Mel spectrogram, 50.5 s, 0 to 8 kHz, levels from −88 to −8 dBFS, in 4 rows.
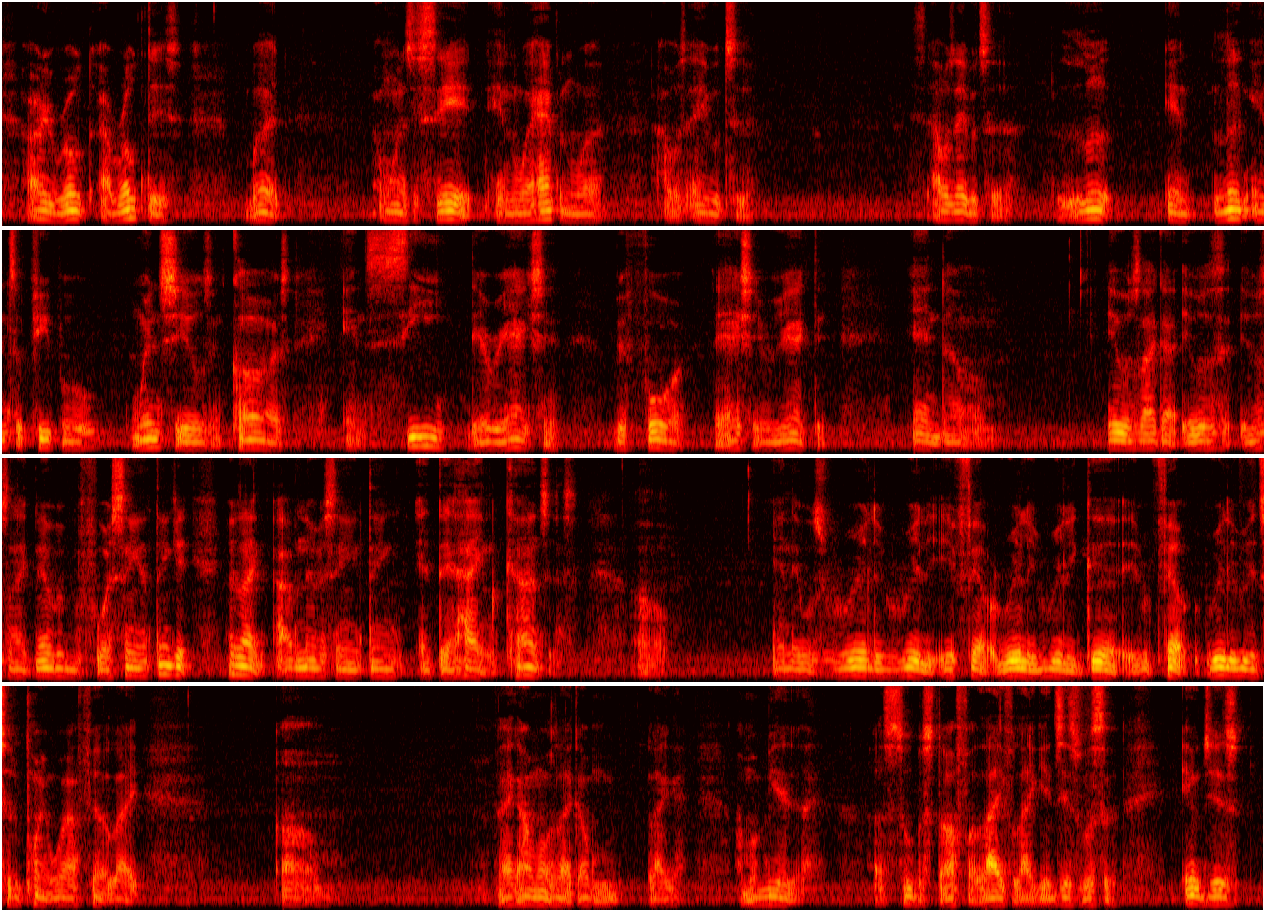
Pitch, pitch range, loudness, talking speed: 95 Hz, 90-105 Hz, -43 LUFS, 135 wpm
